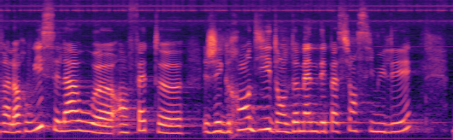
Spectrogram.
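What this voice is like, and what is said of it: Swiss French accent. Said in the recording (French): “mon accent, puisque je viens de Suisse, à côté francophone”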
